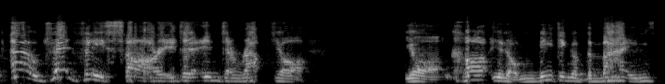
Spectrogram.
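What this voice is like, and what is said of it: Imitates another person's voice. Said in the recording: “are you doing your Terry Thomas impersonation? ... Yeah”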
